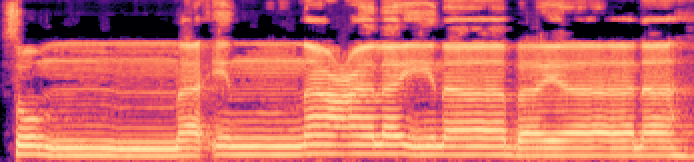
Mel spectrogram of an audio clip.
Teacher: Ya, thumma ditahan dulu ya. Ditahan pada kalimat thumma di huruf mim dan huruf nun karena dia bertasydid ya.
